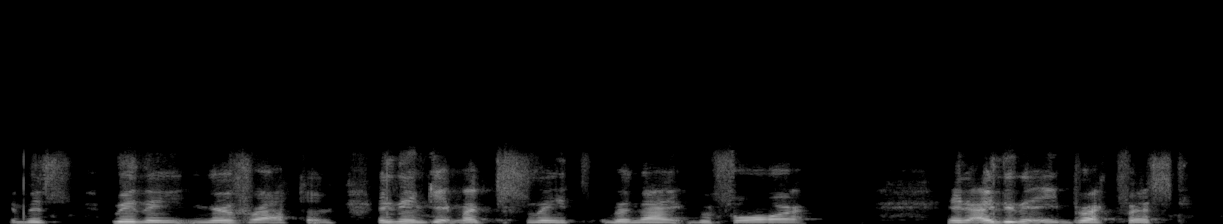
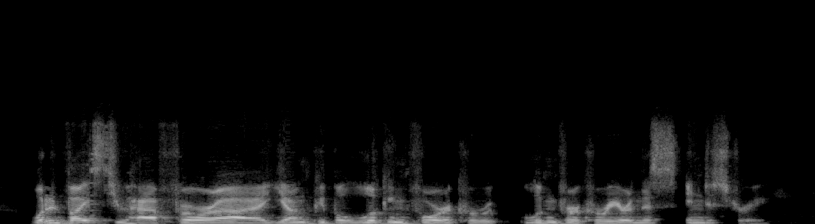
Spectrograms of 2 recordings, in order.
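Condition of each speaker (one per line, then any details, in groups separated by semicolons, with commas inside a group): Cerebral palsy; cannot speak quickly and be understood, speaks slowly, deliberately
No condition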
